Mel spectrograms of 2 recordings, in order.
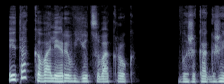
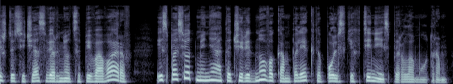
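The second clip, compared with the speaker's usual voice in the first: usual speaking voice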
